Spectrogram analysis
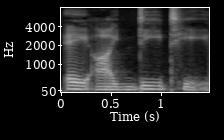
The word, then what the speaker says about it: Haidt: Is that Haidt? Yeah. I don't know how to pronounce it. It's Haidt.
